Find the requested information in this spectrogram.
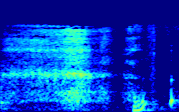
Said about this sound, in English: Excuse me. Uh, laughed until I coughed.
